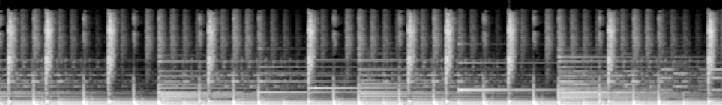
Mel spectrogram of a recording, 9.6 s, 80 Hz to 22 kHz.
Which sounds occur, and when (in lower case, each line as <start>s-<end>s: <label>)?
0.0s-9.6s: music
